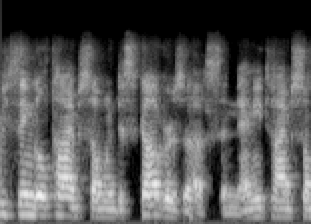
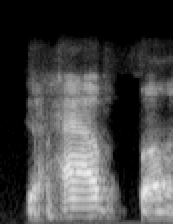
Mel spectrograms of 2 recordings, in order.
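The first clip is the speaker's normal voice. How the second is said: sarcastic tone, lower in pitch; 4 semitones lower than usual. Answering a question about the band's ultimate goal: sarcastic. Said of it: "I say sarcastically".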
